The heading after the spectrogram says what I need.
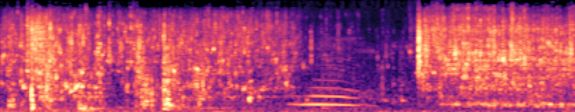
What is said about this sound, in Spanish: A ver, la cabeza. Ahí te va el agua calientita. Cierra los ojos.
